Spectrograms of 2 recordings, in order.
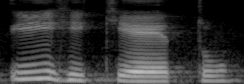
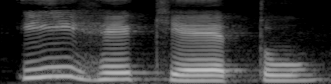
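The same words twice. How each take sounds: First: "irrequieto" with RRI, "i-rri-qui-e-to"; popular pronunciation. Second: "Irrequieto" slowly, with E in "rre"; careful spelling pronunciation. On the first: Teacher quoting how people say "irrequieto", with RRI. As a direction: turn the E after RR in "irrequieto" into I. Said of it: "as pessoas pronunciam do tipo". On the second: Teacher presenting the written form, "Irrequieto" with RRE. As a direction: stretch out "Irrequieto" as i-RRE-qui-e-to. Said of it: "e é grafada". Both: Shown as a demonstration.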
